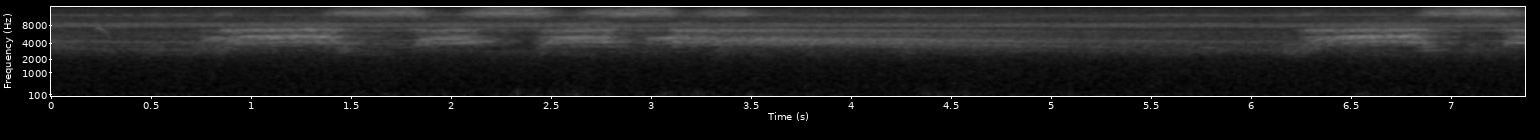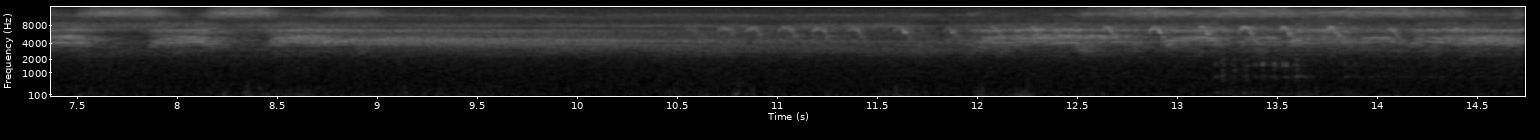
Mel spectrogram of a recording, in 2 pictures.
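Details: Robust cicada (minminzemi) recorded on 24 July 2016: a high, shrill buzzing that swells into pulsed bursts around one to three seconds and again near seven to nine seconds, over a steady background insect drone.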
